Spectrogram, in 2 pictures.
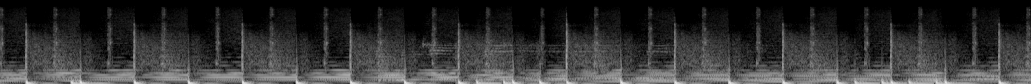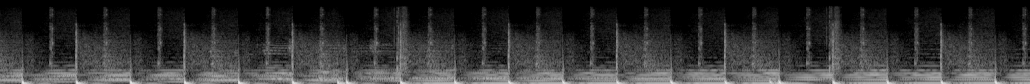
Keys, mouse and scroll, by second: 0.1 scroll down 1, 0.3-0.7 right drag, 1.7 right click, 2.1 Tab, 2.3-2.7 scroll up 2, 2.7 ctrl+r, 3.7 g, 4.4 right click, 4.6 3, 4.7 shift+right click, 5.3 alt+e.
